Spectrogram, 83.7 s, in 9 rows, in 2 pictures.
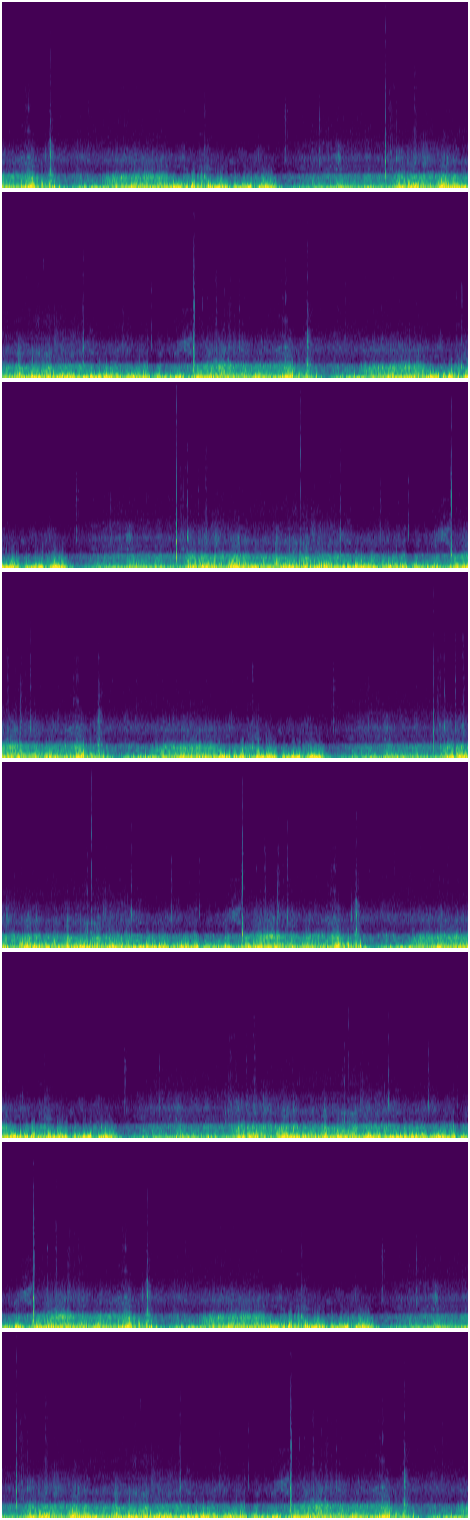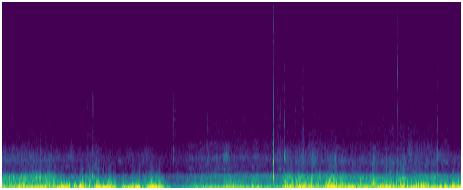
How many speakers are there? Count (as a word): zero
